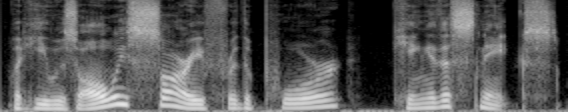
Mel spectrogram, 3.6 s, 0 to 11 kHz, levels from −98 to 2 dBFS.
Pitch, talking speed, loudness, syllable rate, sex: 145 Hz, 205 wpm, -16 LUFS, 4.9 syllables/s, male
